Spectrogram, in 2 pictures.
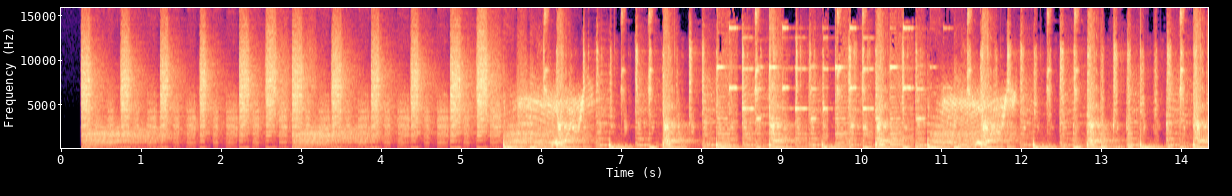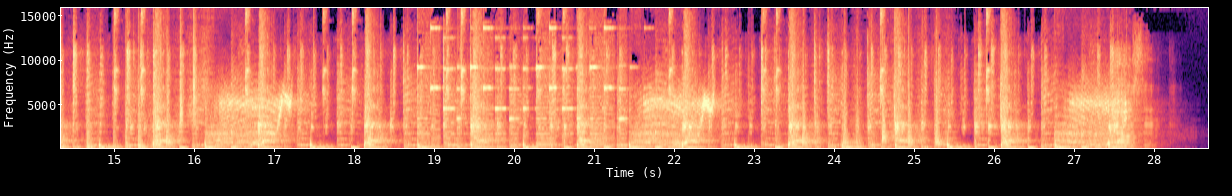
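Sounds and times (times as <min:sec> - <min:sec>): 
techno music on a synthesizer: 0:05.6 - 0:28.0.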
